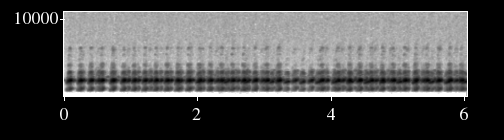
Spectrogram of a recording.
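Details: Night chorus of tree frogs at a forest pond in north-east Italy in mid-April, a steady loud stream of fast, harsh, evenly pulsed croaks with no pause.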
